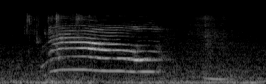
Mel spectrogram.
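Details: Munchkin cat named Chacha, short-legged, yowling loudly during its first bath in a year on a hot day. One long drawn-out harmonic-rich meow, level then slightly falling, followed by a faint low murmur.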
